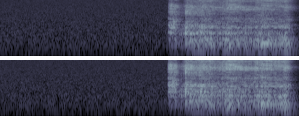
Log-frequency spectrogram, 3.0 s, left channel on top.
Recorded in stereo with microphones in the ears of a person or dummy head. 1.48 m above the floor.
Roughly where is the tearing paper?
Right.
